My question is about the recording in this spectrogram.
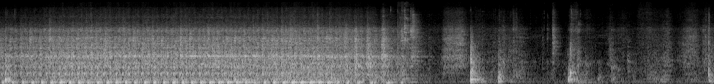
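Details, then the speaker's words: Ranger single-cylinder engine warmed up after carb cleaning removed a screen fragment stuck in the needle and float area, fresh oil change: steady, even putter about 3.5 beats a second, then shut off; normal idle. "I cleaned it again, but it's running great now."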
